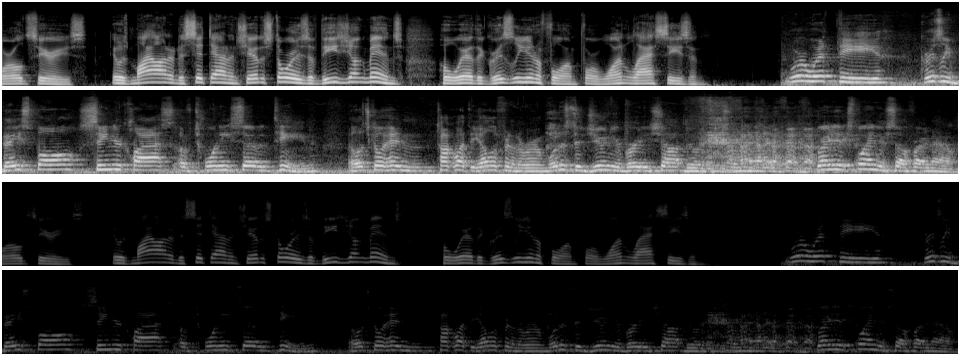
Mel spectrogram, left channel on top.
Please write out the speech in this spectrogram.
Series. It was my honor to sit down and share the stories of these young men who wear the Grizzly uniform for one last season. We're with the Grizzly Baseball Senior Class of 2017. Now let's go ahead and talk about the elephant in the room. What is the junior Brady Shop doing? Brady, explain yourself right now.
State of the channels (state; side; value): quieter; right; 32.0 dB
